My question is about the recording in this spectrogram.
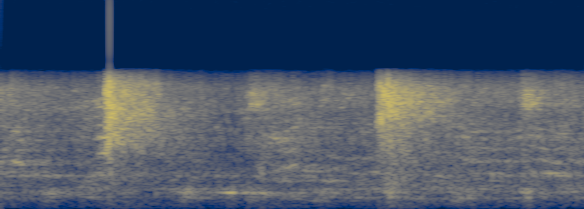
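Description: Sharp, noisy hits at a steady beat, about one every two seconds, echoing in a large hall as a group of dancers works through an aerobics routine, with faint voices in between.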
